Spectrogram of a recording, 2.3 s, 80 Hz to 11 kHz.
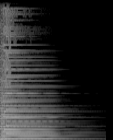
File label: G Minor Sharp 5th G, Guitar, Open G; chordshape; down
